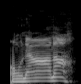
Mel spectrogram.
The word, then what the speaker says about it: Onana: was I don't think that's not how it's pronounced. Onana, correct.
